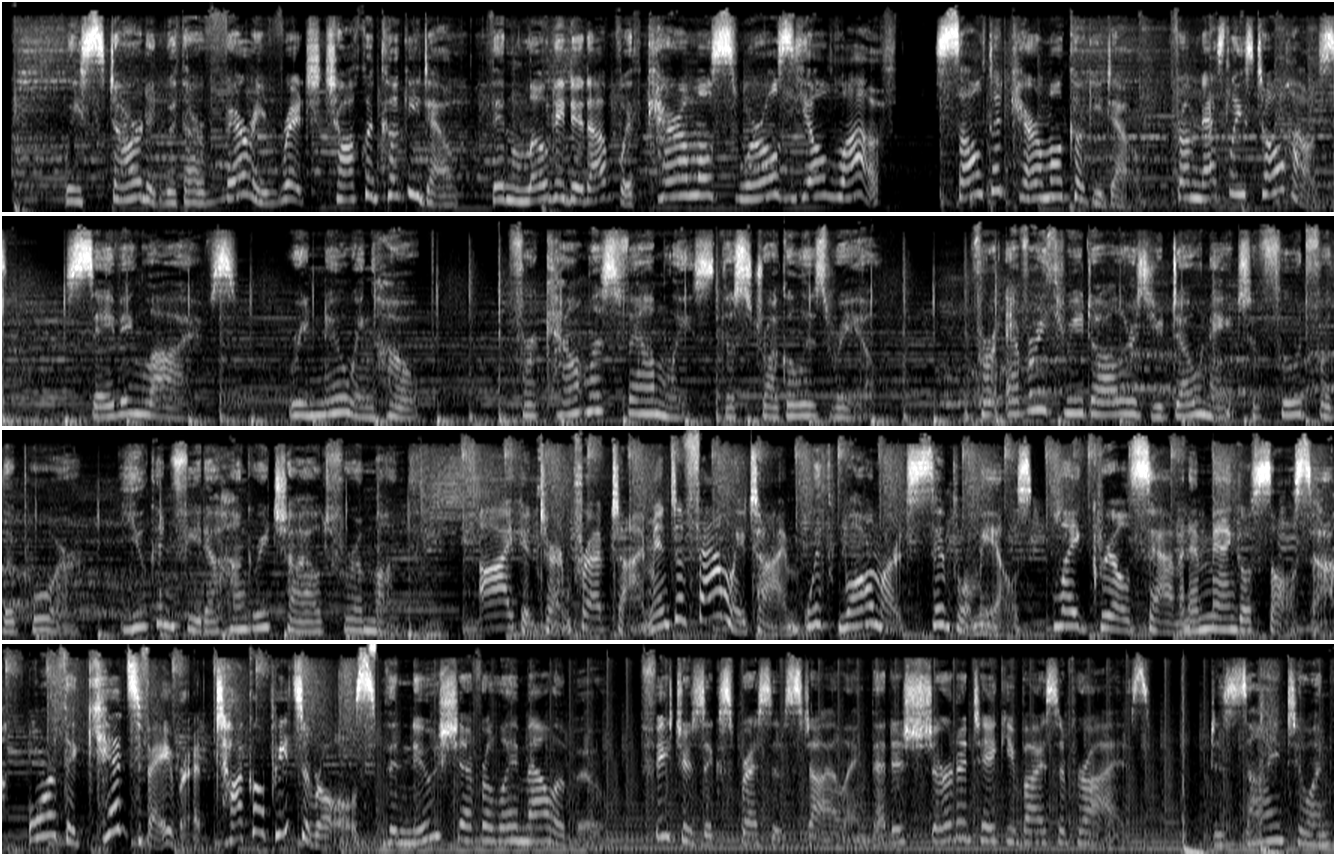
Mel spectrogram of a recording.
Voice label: 20s 30s Female Commercial

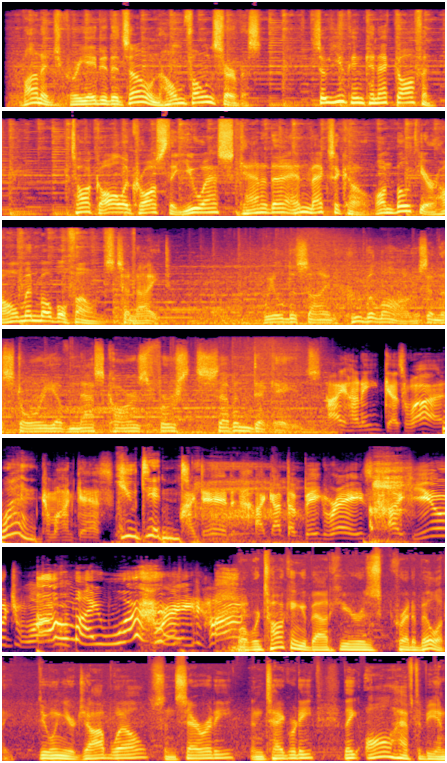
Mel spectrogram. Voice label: Straight Voice Montage

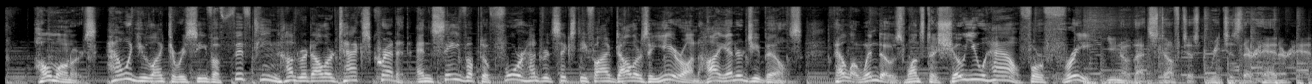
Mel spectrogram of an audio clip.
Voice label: Medium Sell

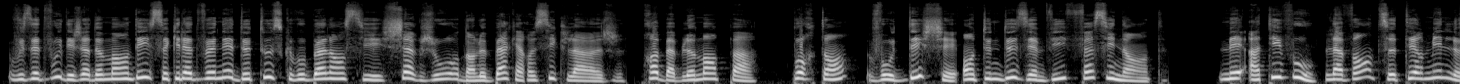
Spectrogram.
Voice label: 40s 50s Female French Canadian Narration

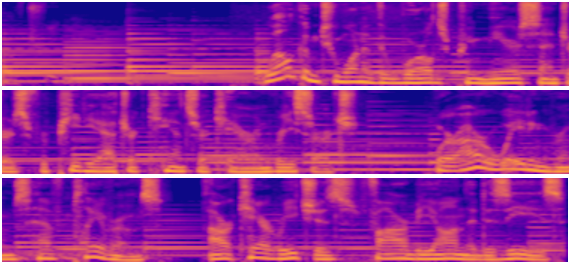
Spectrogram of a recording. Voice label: 20s Male Narration

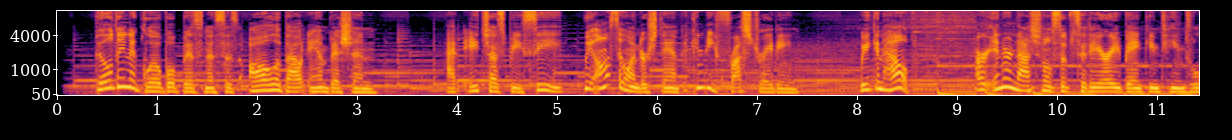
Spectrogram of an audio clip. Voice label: 30s40s Female Narration

